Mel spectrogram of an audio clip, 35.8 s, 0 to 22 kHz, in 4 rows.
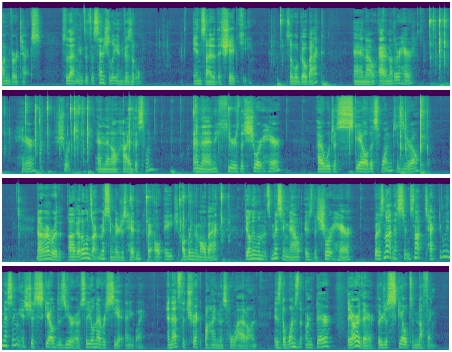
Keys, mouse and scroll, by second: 5.3 Tab, 5.5 z, 7.5 click, 8.3-10.7 drag, 10.7 Tab, 11.5 h, 11.7 middle click, 12.3 middle click, 12.8 alt+a, 13.5 l, 13.8 click, 14.6 middle click, 14.9 middle click, 15.9 s, 18.9 middle click, 20.8 alt+h, 21.1 middle click, 21.5 alt+a, 21.8 middle click, 22.3 z, 22.6 middle click, 25.0 middle click, 26.0 middle click, 27.8 middle click.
